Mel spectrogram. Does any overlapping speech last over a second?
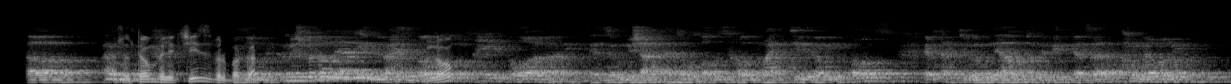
No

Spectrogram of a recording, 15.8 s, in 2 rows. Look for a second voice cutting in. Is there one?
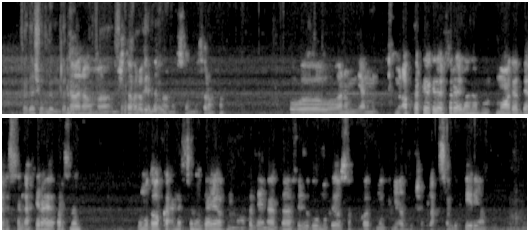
Yes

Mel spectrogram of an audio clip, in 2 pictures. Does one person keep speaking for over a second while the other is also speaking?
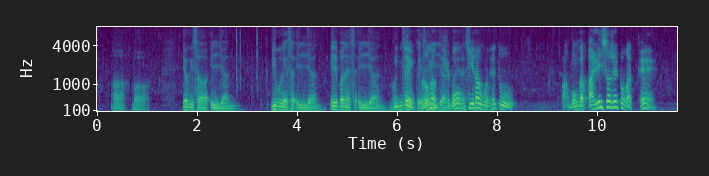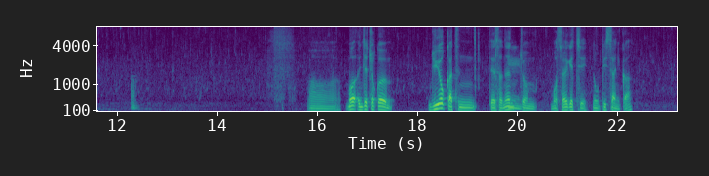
Yes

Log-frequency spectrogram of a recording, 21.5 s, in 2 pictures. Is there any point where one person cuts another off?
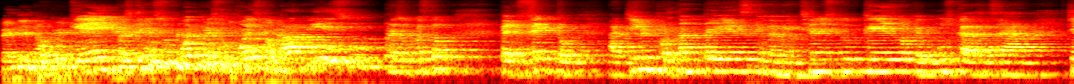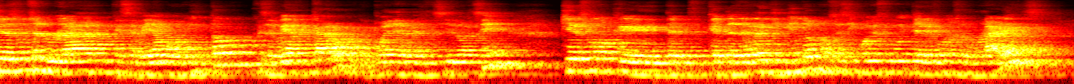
Yes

